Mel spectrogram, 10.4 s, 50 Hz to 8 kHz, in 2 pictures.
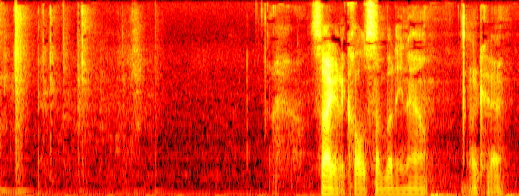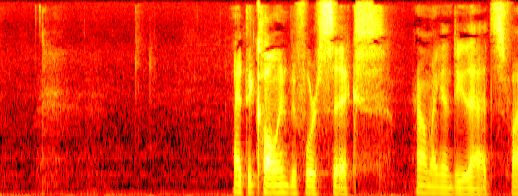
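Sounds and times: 
person typing on keys: 0.0 - 1.0
steady low hum: 0.0 - 10.3
speech: 3.1 - 5.2, 7.5 - 10.3.

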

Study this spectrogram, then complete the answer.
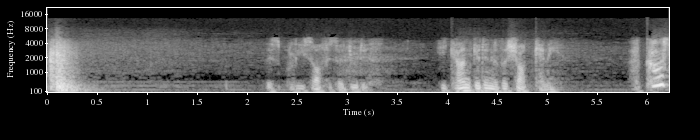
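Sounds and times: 
door shut quickly with a firm thud: 0.0 - 0.6
speech: 2.2 - 5.2, 5.8 - 6.2.

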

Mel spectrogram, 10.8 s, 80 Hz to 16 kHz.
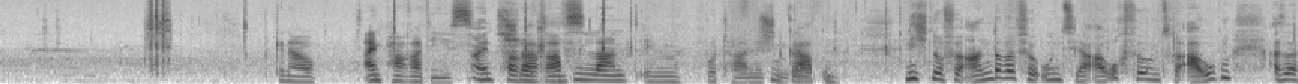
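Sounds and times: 
camera shutter clicking while taking a photo in a botanical garden: 1.2 - 1.5
speech: 2.3 - 10.8.

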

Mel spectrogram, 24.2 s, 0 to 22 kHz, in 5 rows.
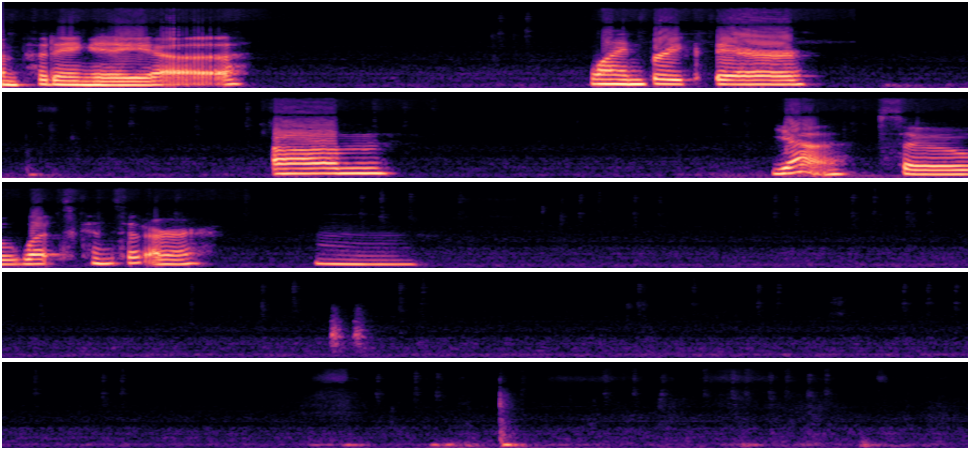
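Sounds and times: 
speech: 0.0 - 1.3, 2.9 - 4.1, 6.2 - 6.9, 8.7 - 11.8
several people typing on keyboards: 2.4 - 2.8, 5.0 - 7.0, 8.2 - 8.7, 11.3 - 14.8, 15.4 - 16.7, 17.6 - 20.0, 21.0 - 23.8.

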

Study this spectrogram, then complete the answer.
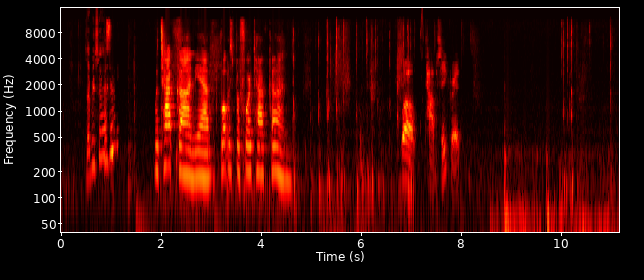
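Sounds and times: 
speech: 0.5 - 1.3, 1.9 - 4.7, 6.8 - 8.1
typing on a computer keyboard: 4.6 - 6.7, 10.0 - 11.1.

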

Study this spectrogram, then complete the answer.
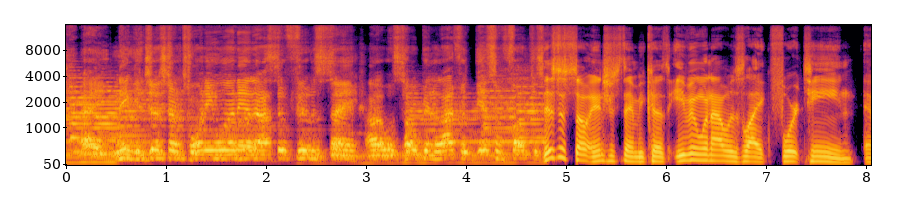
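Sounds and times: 
half-sung half-rapped vocal over sparse backing in rough song mix: 0.0 - 5.0
speech: 0.2 - 8.0.

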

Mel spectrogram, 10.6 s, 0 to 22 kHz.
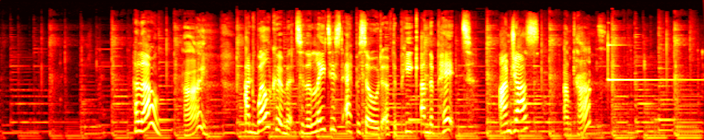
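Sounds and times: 
speech: 2.0 - 9.1
phone notification chime: 9.1 - 9.9.

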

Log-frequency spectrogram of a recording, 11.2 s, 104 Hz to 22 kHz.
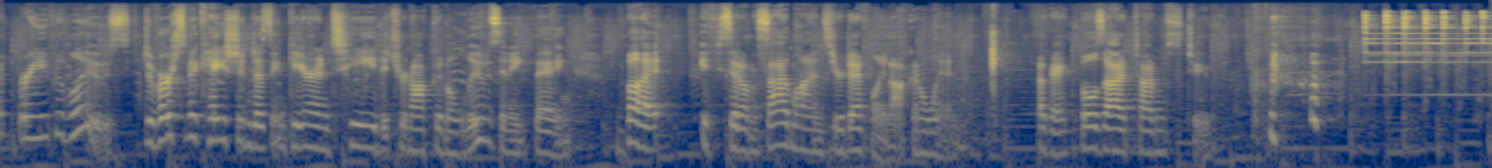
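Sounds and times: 
speech: 0.0 - 9.6
person chuckling: 9.4 - 10.2
closing bell ringing: 10.2 - 11.1.

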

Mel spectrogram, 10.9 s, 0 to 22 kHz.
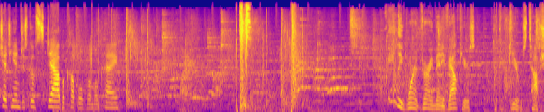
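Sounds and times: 
speech: 0.0 - 2.6, 8.0 - 9.6, 10.2 - 10.8
gunshots in a shootout: 1.8 - 3.3, 4.7 - 6.5
dense noisy battle sound in a shootout: 4.8 - 7.2.

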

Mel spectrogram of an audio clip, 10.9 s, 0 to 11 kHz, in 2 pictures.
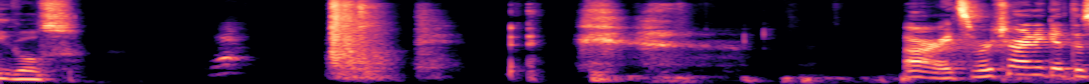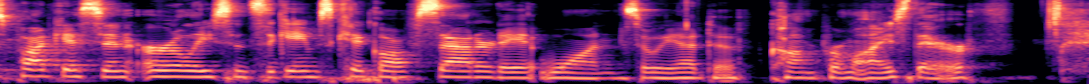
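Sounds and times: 
speech: 0.0 - 0.5, 4.5 - 10.8
door thudding as it latches: 1.6 - 2.0
door squeaking: 1.6 - 2.1.

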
